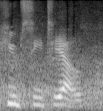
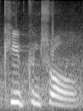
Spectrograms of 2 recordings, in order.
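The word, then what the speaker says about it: kubectl: through a module called Cube CTL or cube control depending on how you want to pronounce it so you can form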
